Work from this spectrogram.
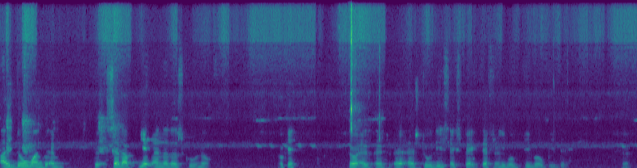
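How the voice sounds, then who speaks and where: A man speaks at a moderate pace and a medium pitch, his tone dark, mellow and somewhat breathy, with ordinary pitch variation. He leaves long, frequent pauses, and his loudness swings widely. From Malaysia. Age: 70s. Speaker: Buddhist monk and professor. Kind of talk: interview.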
